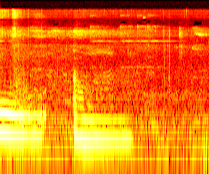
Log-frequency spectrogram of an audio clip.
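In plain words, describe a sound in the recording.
A young child squeals happily nearby.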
